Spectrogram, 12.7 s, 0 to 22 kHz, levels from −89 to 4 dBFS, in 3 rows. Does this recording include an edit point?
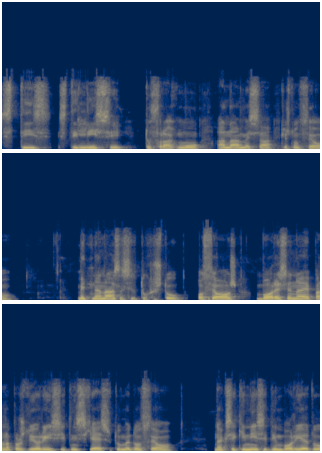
yes; 2 cuts; at 3.7 s, 6.7 s

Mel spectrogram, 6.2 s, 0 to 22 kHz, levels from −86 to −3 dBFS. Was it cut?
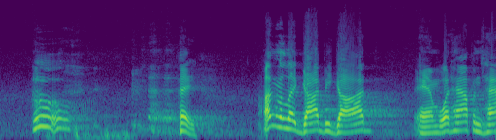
no; 0 cuts

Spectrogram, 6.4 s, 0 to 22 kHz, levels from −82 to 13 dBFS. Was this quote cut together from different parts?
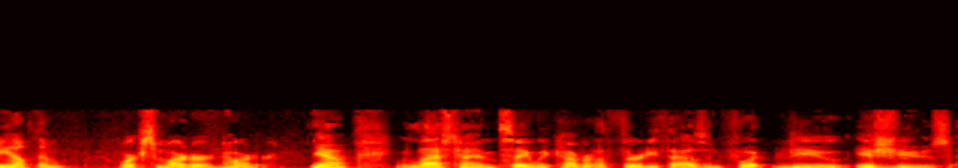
yes; 4 cuts; at 1.5 s, 2.6 s, 3.3 s, 4.0 s

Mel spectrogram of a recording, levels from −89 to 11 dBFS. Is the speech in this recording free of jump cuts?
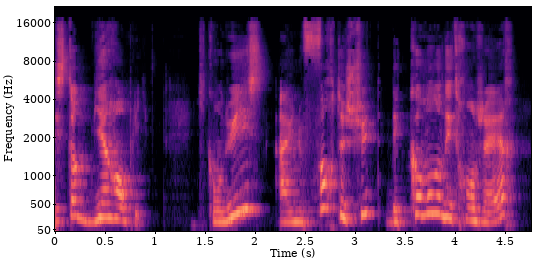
yes; 0 cuts

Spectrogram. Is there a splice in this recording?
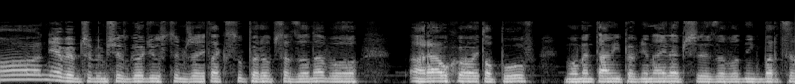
yes; 2 cuts; at 2.0 s, 4.8 s

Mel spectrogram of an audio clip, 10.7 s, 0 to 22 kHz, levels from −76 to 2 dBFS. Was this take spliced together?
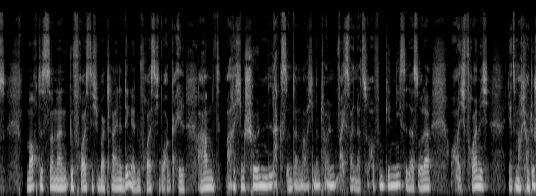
yes; 3 cuts; at 3.2 s, 4.0 s, 4.8 s

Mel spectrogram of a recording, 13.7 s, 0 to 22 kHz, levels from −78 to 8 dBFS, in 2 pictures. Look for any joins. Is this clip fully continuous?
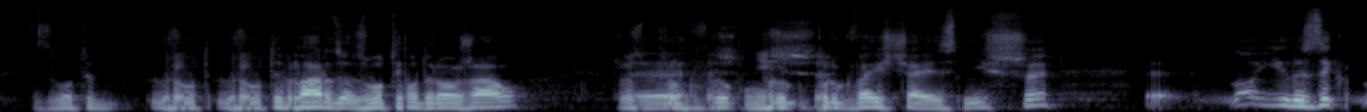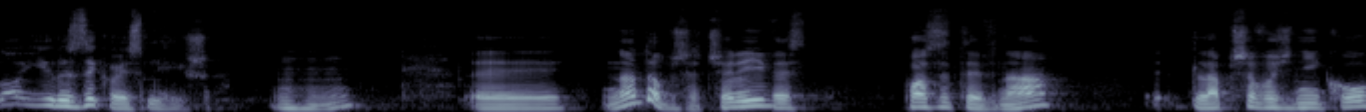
no; 6 cuts; at 1.0 s, 2.0 s, 3.5 s, 6.7 s, 9.8 s, 10.7 s

